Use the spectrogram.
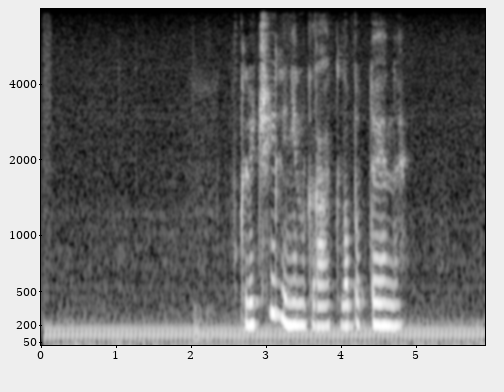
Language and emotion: Russian, sad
